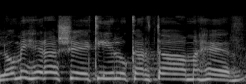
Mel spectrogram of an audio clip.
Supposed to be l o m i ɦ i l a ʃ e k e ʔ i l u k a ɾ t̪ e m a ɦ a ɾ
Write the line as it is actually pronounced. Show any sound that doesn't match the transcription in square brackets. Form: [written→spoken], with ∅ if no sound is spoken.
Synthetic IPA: l o m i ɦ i [l→ɾ] a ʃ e k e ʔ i l u k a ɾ t̪ [e→a] m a ɦ [a→e] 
